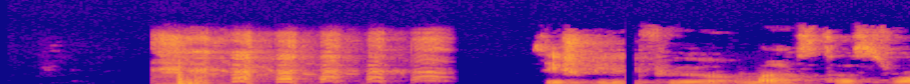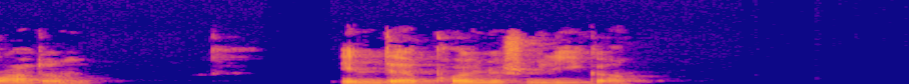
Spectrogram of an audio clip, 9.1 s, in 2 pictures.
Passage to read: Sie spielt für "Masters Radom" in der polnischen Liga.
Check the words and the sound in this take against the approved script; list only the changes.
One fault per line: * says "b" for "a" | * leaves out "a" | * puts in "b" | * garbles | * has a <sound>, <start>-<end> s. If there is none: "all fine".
* has a laugh, 0.7-2.3 s
* has a dropout, 3.1-3.2 s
